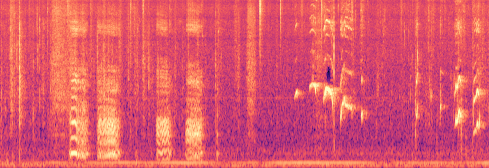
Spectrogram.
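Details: A three-week-old Yorkshire terrier gives a few rough, gravelly growls, then high, sliding whines and whimpers.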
